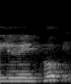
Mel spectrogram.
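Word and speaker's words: Leeuwenhoek: और जब living cell की बात होगी तो ल्यूवेनहुक, या फिर इसको प्रोनाउंस करेंगे ल्यूवेनहुक ही प्रोनाउंस करते हैं अपन, ल्यूवेनहुक साहब को नहीं छोड़ सकते हैं।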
